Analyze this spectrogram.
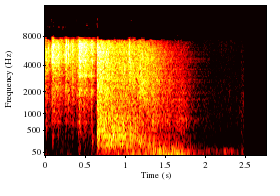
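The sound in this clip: A gunshot in an audio story, fired from a handgun, gives a sharp, heavy blast with a long, booming, decaying tail that cuts off abruptly into silence.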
